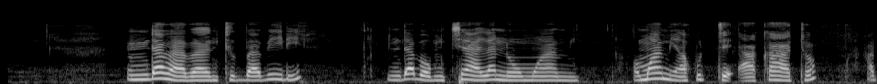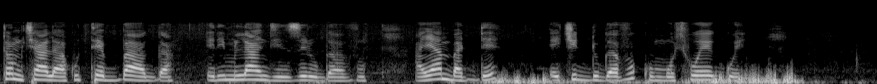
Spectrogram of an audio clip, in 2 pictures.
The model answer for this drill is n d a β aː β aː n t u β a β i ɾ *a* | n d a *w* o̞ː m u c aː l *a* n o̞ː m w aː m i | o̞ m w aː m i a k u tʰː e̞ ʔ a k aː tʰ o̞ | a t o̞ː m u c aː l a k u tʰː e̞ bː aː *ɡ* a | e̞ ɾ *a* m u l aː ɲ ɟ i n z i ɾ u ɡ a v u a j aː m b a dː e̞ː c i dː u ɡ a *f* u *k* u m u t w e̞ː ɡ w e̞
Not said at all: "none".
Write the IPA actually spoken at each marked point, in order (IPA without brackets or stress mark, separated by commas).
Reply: i, β, a, ɡ, i, v, k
